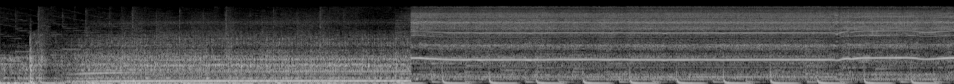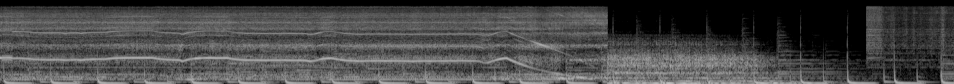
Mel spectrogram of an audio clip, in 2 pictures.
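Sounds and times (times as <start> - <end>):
music with steady beat: 0.1 - 19.0
angle grinder saw blade whining: 0.6 - 17.1.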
